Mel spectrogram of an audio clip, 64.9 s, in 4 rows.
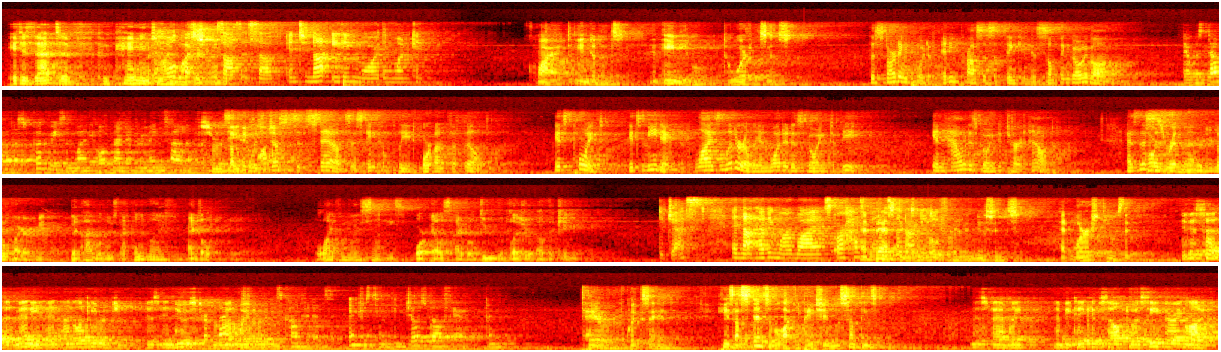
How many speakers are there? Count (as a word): seven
